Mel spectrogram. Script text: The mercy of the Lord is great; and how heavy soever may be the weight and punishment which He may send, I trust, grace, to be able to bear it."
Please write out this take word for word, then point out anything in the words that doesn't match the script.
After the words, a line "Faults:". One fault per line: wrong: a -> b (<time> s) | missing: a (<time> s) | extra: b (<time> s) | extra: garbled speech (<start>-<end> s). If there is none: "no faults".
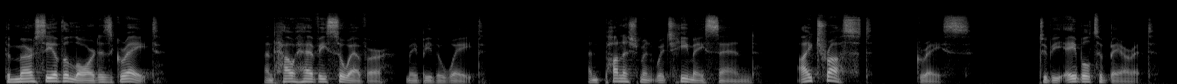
The mercy of the Lord is great; and how heavy soever may be the weight and punishment which He may send, I trust, grace, to be able to bear it."
Faults:
no faults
